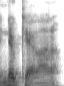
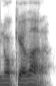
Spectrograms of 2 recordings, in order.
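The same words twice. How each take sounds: First: It is said imitating the speaker's dad. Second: It is said in the speaker's own normal way.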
